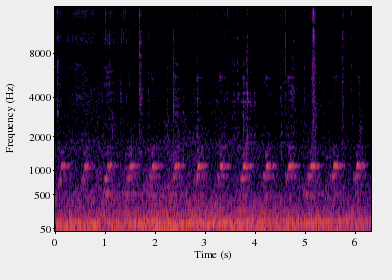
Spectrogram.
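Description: A bird calling: a short, clipped two-note call repeated evenly, about twice a second.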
